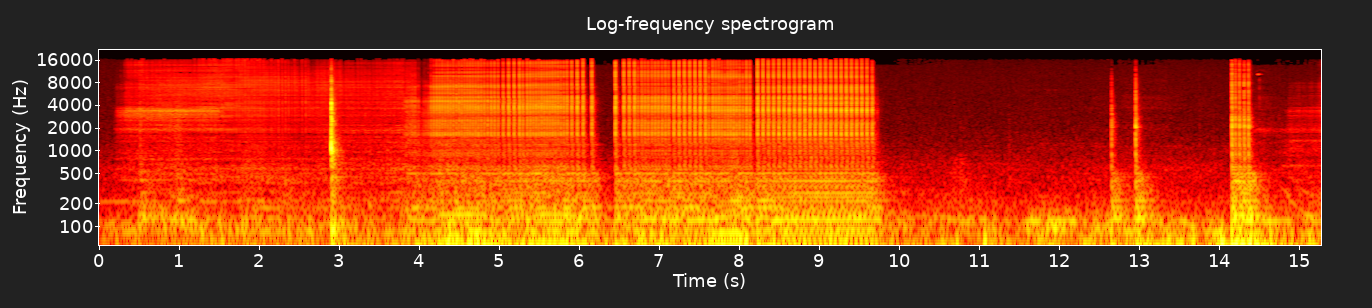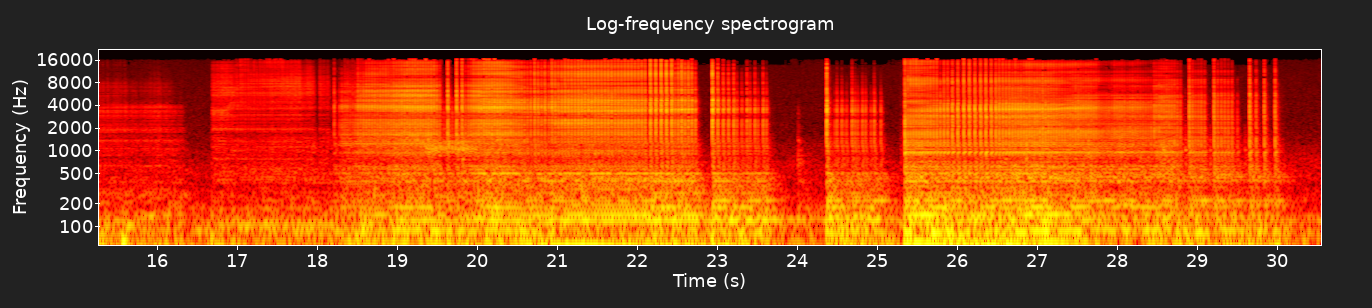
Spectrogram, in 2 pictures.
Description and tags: Close-mic of a squeaky glass door. This version is mostly slow creaks.
Earthworks TC25 > Marantz PMD661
